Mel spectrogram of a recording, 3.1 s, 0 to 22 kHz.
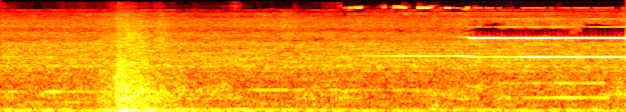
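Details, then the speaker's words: Speed guardian alarm buzzer driven by new RX480E-4C receiver chip with poor power delivery to data line (older RX480E-4 gives full volume instantly): thin high buzz starts quiet and slowly builds to full volume. "that's how long it takes for it to reach full volume but I'm going to turn on the relay and it starts out really quiet and it gets louder and it gets louder and it gets louder"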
